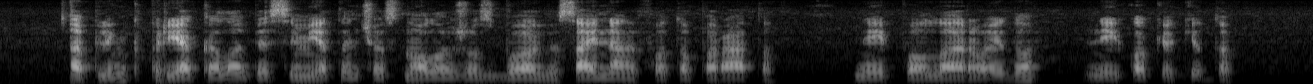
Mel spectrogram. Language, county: Lithuanian, Telšiai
